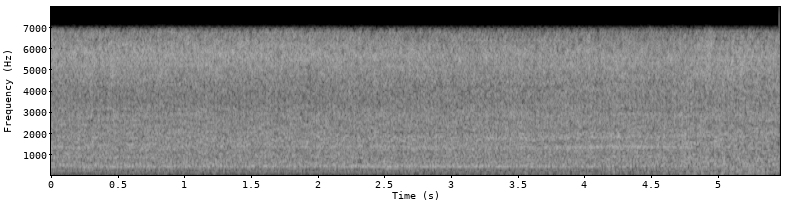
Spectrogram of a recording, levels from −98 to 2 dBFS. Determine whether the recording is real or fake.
fake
